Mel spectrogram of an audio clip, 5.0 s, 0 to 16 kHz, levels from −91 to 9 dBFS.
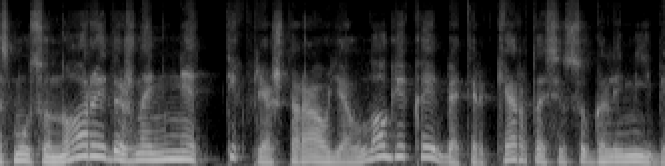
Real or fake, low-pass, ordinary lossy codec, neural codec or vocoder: real; 14.4 kHz; Opus, 16 kbps; none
